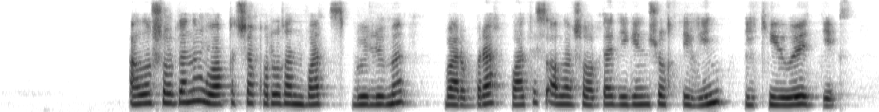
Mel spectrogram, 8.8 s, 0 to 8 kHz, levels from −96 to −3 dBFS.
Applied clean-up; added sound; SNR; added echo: neural mask model DeepFilterNet 3.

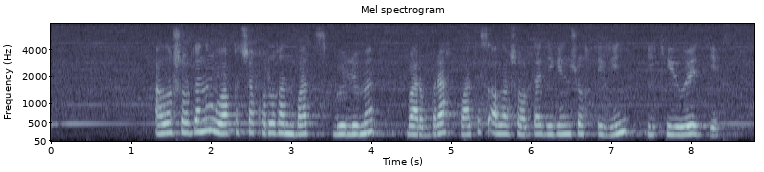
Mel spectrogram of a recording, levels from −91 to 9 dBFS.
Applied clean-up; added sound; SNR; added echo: none; Domestic sounds, home sounds; 17 dB; reverberation time 1.3 s.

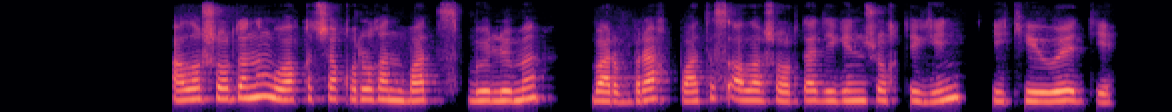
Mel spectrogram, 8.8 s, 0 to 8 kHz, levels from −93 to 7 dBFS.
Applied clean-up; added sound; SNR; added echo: none; none; none; none.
